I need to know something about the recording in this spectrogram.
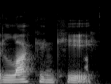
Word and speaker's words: Loch-and-Quay: there at the end oh uh lock apparently lock and key is the way to pronounce it lock and key ah okay okay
